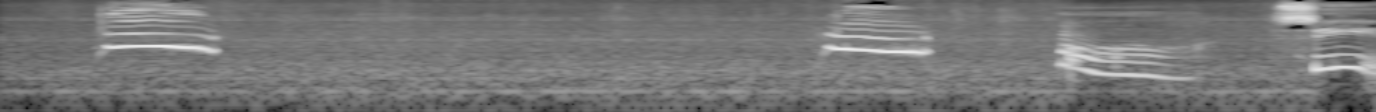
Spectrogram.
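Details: Tuxedo kitten named Badger protesting at being held, giving high, slightly falling meows, then a harsher, lower, downward-sliding cry and a final sharp squeal, with steady low hum behind.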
